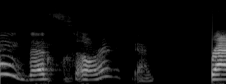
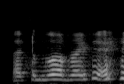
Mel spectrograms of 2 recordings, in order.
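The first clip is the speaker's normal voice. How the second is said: usual speaking voice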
